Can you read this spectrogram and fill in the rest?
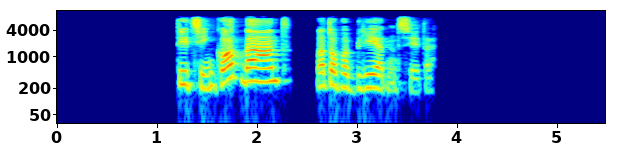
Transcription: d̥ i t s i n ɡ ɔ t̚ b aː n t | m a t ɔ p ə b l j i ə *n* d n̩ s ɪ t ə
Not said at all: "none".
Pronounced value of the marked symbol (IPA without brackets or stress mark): none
